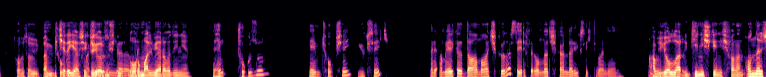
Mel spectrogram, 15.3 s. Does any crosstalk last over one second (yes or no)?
yes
